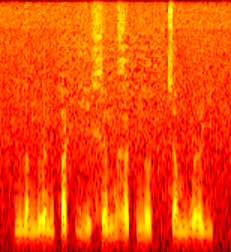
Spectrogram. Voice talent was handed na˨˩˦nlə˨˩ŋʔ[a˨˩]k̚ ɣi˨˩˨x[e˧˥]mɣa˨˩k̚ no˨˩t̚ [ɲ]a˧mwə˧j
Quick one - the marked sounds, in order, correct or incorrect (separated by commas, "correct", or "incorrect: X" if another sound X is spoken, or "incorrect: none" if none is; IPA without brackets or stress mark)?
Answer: incorrect: a˦˥, incorrect: ɛ˧˥, incorrect: c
